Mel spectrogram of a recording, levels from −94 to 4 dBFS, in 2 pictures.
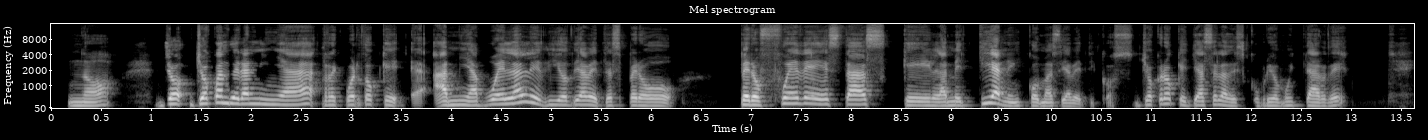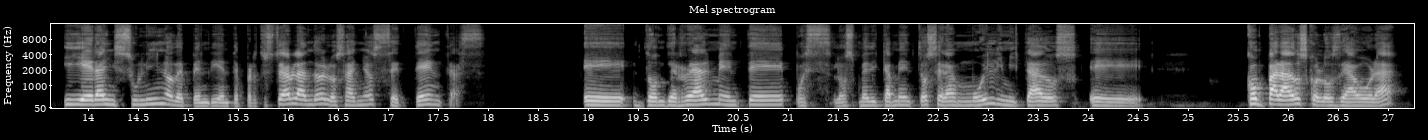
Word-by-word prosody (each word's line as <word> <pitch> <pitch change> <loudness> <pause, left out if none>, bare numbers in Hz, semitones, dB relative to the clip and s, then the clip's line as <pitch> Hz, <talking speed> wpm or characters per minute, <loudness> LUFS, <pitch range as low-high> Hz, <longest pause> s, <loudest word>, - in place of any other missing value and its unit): ¿no? 150 +3 -4 0.4
Yo 215 +10 +3
yo 230 +4 +3
cuando 265 -3 +4
era 220 0 +6
niña 200 -1 -1
recuerdo 180 +3 -3
que, 180 -4 -6
eh, - - -8
a 170 - +4
mi 180 0 -4
abuela 210 +10 +2
le 260 -7 0
dio 180 0 -4
diabetes, 175 -3 -2
pero 150 -2 -2 0.6
pero 180 -2 +8
fue 235 +8 -1
de 225 -3 0
estas 205 -1 0
que 160 -2 -3
la 150 0 -1
metían 160 - +1
en 140 0 -4
comas 140 -1 -5
diabéticos. 130 -2 -10
Yo 185 0 -6
creo 220 +1 -3
que 170 - -7
ya 170 - -3
se 180 +3 -7
la 175 -3 -2
descubrió 145 0 -8
muy 160 +2 -10
tarde, 145 +1 -4 0.7
y 200 0 +4
era 200 +1 +7
insulinodependiente, 170 -9 -2
pero 135 0 -9
te 130 - -15
estoy 165 +7 +1
hablando 205 -2 +3
de 220 - +1
los 165 -2 -3
años 180 +4 -4
setentas 180 +3 -5 1.0
eh, 165 -2 +3
donde 165 +2 +1
realmente, 185 0 0
pues, 150 -6 -8
los 145 +3 -7
medicamentos 165 +2 -2
eran 165 0 +1
muy 165 +5 -1
limitados, 165 -5 0
eh 145 -2 -3 1.0
comparados 215 -2 +8
con - - 0
los 155 -1 0
de 160 - +1
ahora, 150 0 0
175 Hz, 135 wpm, -23 LUFS, 155-200 Hz, 1.0 s, pero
